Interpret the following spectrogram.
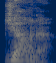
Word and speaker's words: dhyāna: So Janna in Sanskrit is spelled with a D and in parley with a J, but it has the same sound.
